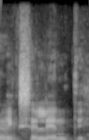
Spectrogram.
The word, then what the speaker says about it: excelente: Excelente.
